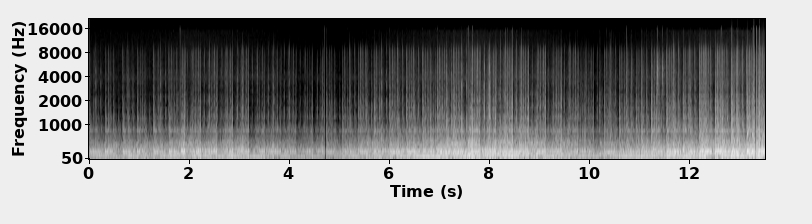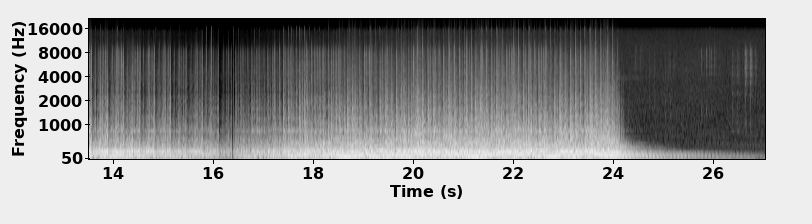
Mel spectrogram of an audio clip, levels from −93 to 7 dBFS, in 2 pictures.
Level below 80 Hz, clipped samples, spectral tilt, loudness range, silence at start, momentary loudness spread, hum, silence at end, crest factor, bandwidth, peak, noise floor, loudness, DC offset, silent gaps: -24 dBFS; 3%; -9.5 dB/octave; 14 LU; 0 s; 18 LU; none; 1.15 s; 8 dB; 9 kHz; 0 dBFS; -39 dBFS; -8 LUFS; under 0.1%; none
